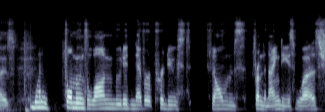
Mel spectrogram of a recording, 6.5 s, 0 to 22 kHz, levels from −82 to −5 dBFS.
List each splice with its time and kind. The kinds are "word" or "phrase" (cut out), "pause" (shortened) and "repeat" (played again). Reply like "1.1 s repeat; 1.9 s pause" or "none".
5.0 s word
